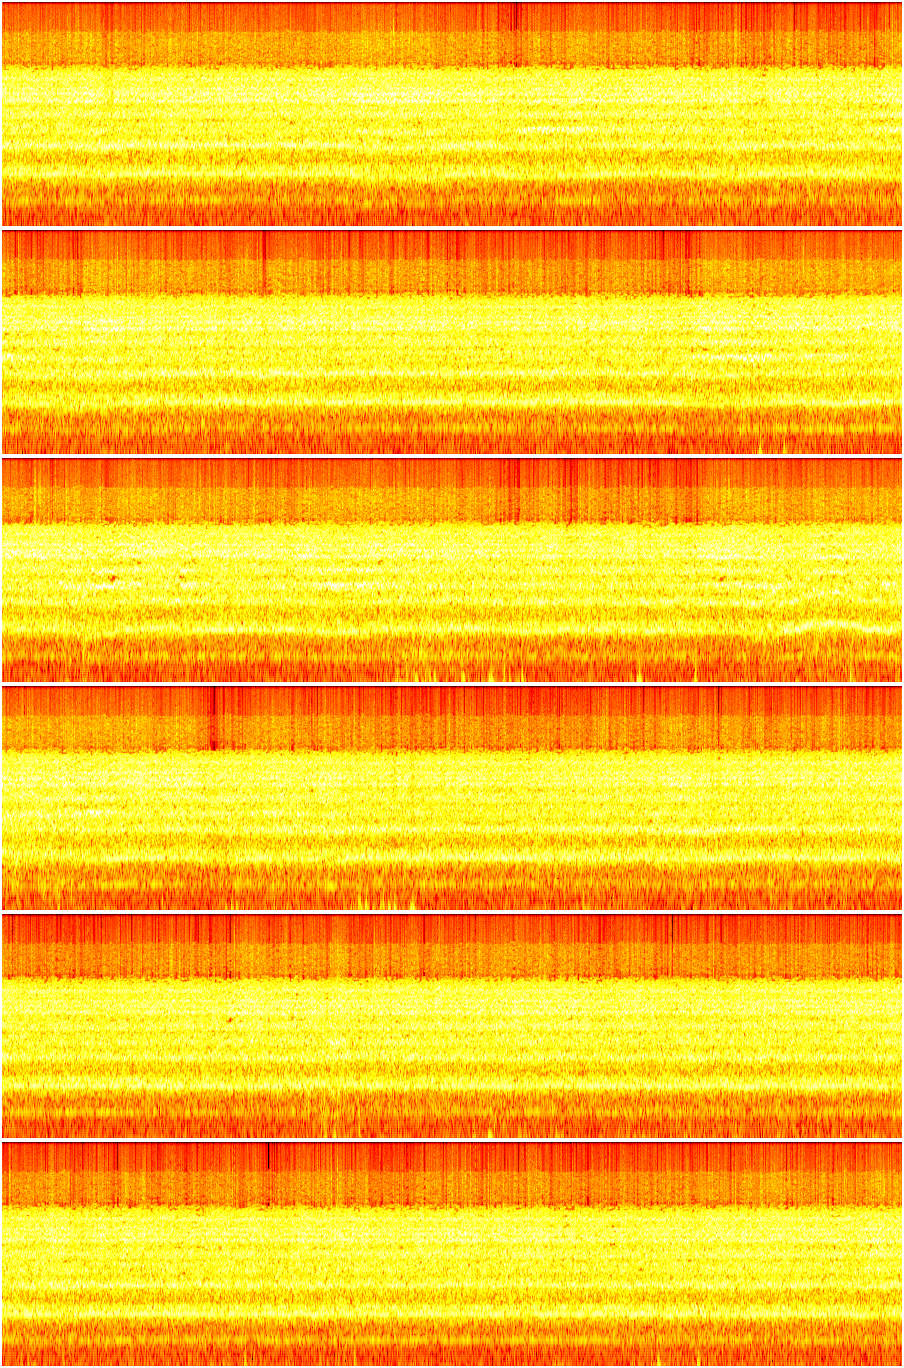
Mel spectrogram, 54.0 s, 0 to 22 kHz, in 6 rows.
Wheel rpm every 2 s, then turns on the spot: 230, 220, 220, 230, 220, 230, 230, 230, 220, 220, 220, 230, 220, 230, 230, 230, 230, 230, 230, 230, 230, 230, 230, 230, 230, 230, 230.
none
